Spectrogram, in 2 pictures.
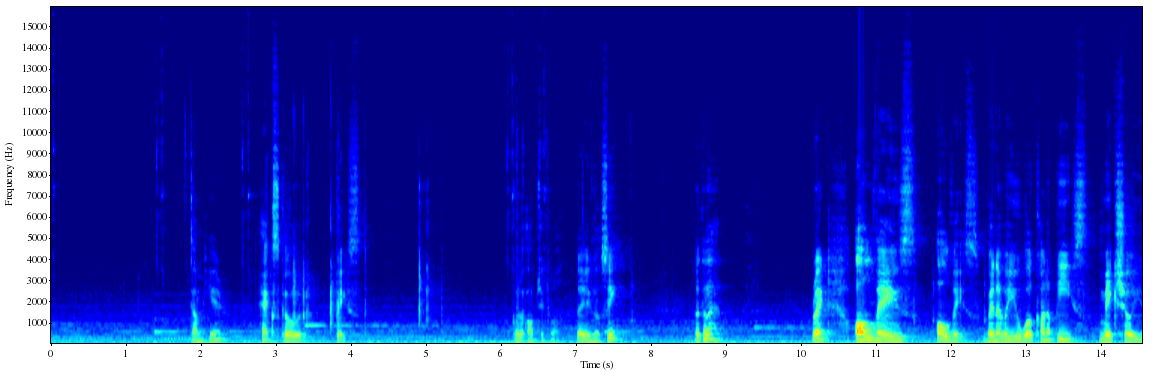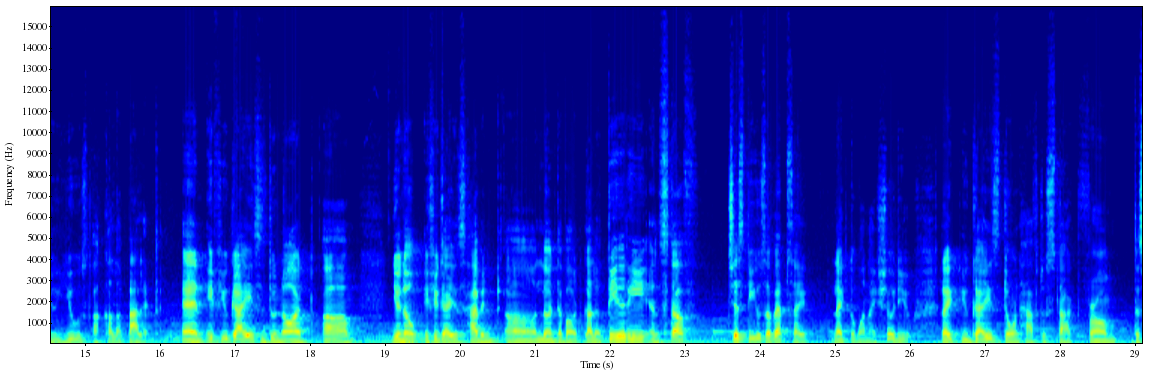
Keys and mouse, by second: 1.4 click, 4.9 Tab, 7.7 middle click, 8.6-10.1 drag, 8.6-10.1 right drag, 10.1 middle click, 11.1 middle click, 11.7 shift+middle click, 12.4 middle click, 13.3 shift+click, 13.6 shift+middle click.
